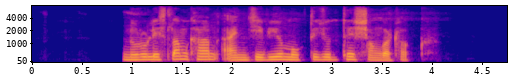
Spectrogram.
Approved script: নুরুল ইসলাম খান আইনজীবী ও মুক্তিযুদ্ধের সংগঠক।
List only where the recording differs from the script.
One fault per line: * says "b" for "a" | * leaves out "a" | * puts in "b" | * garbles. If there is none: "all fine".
all fine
